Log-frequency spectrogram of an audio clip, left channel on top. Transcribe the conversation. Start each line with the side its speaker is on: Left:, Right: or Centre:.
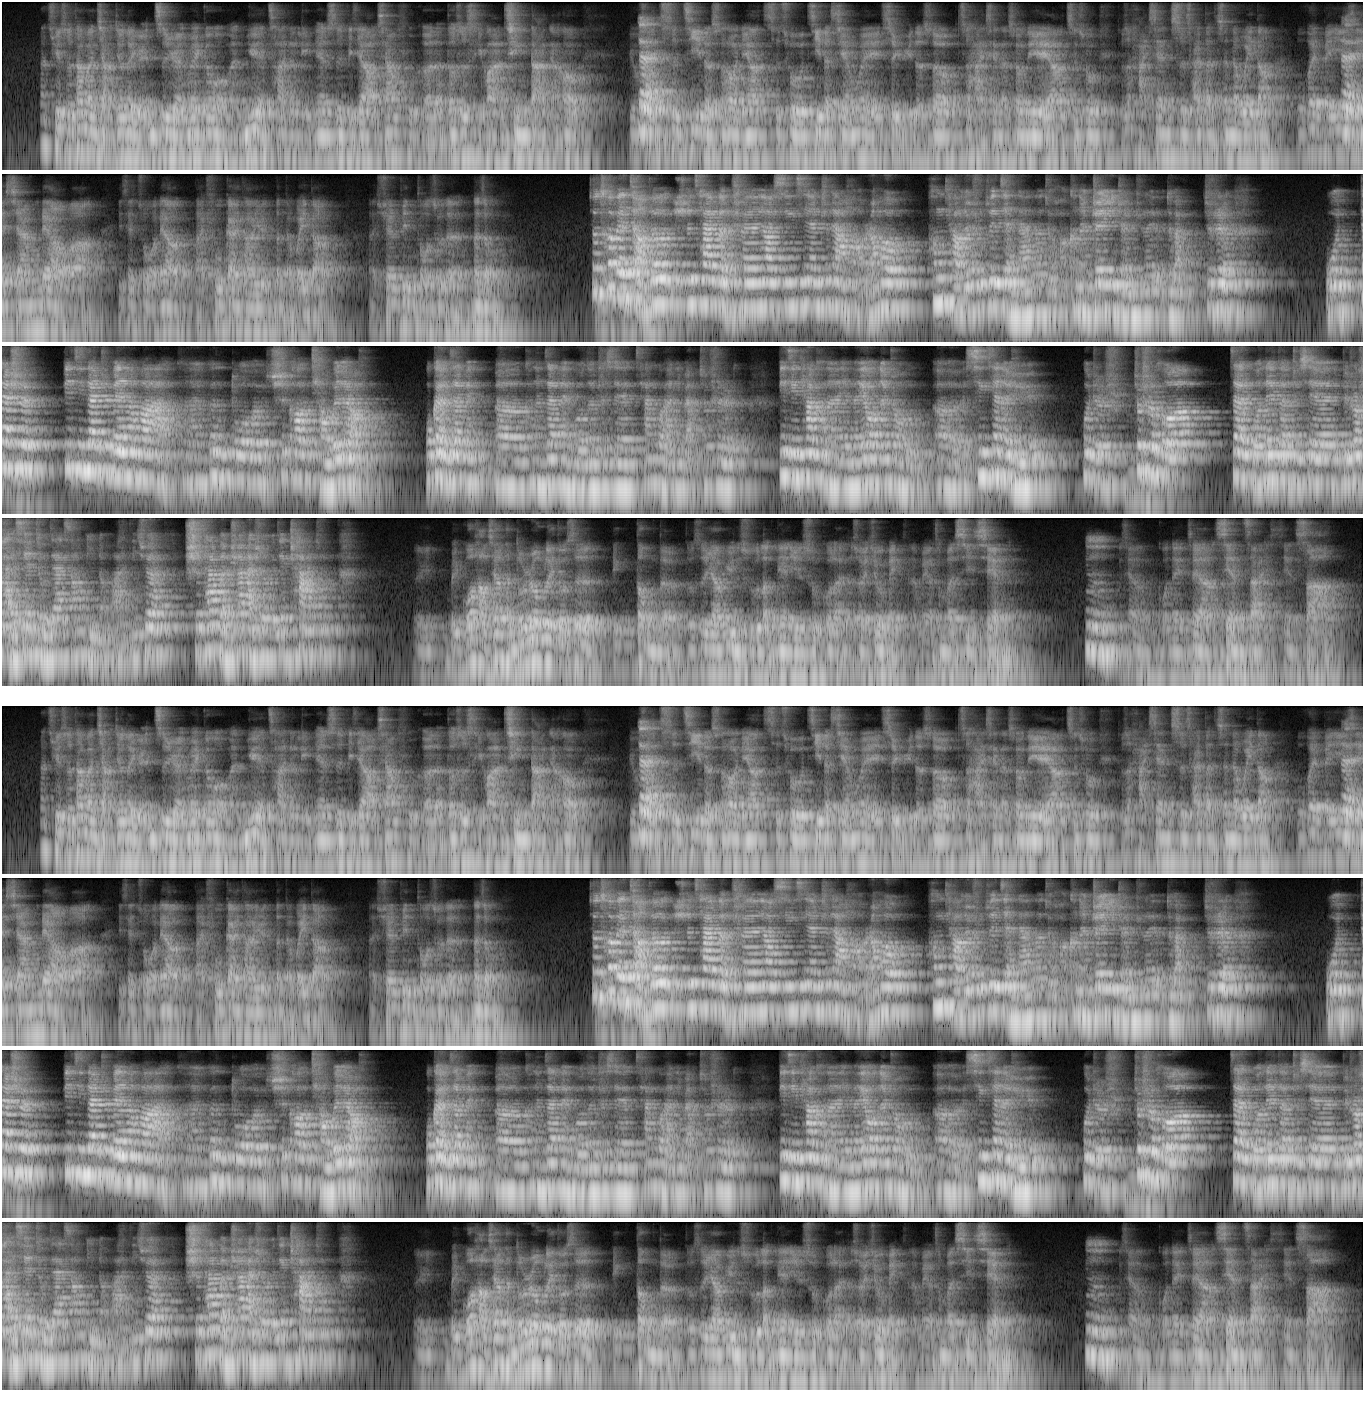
Right: 那其实他们讲究的原汁原味，跟我们粤菜的理念是比较相符合的，都是喜欢清淡。然后，比如说吃鸡的时候，
Left: 对
Right: 你要吃出鸡的鲜味；吃鱼的时候，吃海鲜的时候，你也要吃出就是海鲜食材本身的味道，不会被一些香料啊、
Left: 对，
Right: 一些佐料来覆盖它原本的味道，呃，喧宾夺主的那种
Left: 就特别讲究食材本身要新鲜、
Right: 那种趋势。
Left: 质量好，然后烹调就是最简单的就好，可能蒸一蒸之类的，对吧？就是我，但是毕竟在这边的话，
Right: 嗯，
Left: 可能更多是靠调味料。我感觉在美，呃，可能在美国的这些餐馆里吧，就是毕竟它可能也没有那种呃新鲜的鱼，或者是就是和
Right: 嗯。
Left: 在国内的这些，比如说海鲜酒家相比的话，的确食材本身还是有一定差距。
Right: 对，美国好像很多肉类都是冰冻的，都是要运输冷链运输过来的，所以就没可能没有这么新鲜了，
Left: 嗯
Right: 不像国内这样现宰现杀。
